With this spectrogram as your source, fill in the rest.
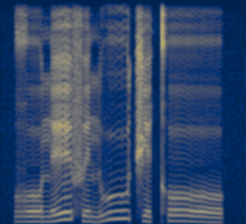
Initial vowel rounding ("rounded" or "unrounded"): rounded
